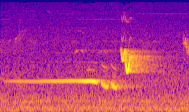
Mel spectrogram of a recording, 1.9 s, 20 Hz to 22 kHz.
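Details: Japanese bush warbler recorded from a home room on 5 May 2013: a drawn-out, level whistle rising slightly at its end, followed by a sudden loud, explosive burst of two quick notes.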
